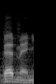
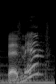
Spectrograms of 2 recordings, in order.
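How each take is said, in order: First: The voice stays level or falls at the end. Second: The voice rises at the end. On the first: It is read as a plain name. The speaker calls it wrong. "you don't typically read Bedman" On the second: It is read as a question. The speaker calls it right. "read as a question"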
